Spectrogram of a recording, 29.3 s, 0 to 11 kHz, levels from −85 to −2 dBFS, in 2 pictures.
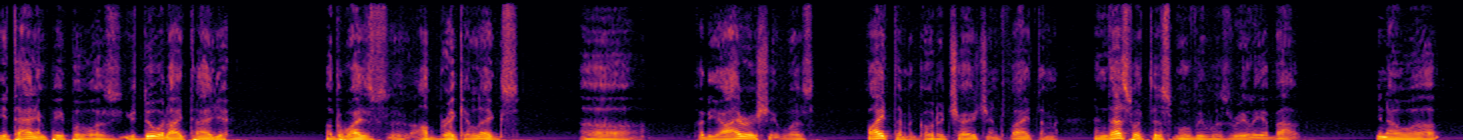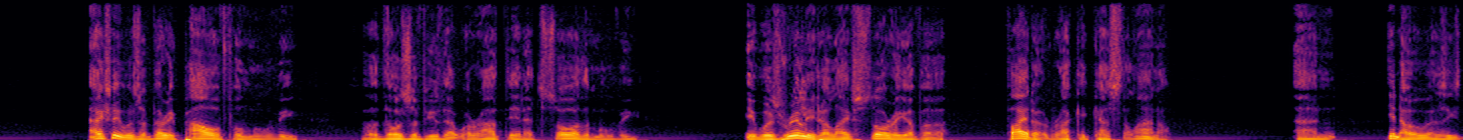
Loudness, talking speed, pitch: -21 LUFS, 155 wpm, 100 Hz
